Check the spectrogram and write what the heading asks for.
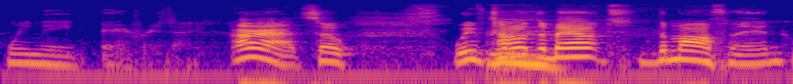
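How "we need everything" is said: soft breathy whispered echo; whispering. Acted. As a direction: whisper it back. Echoing co-host.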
